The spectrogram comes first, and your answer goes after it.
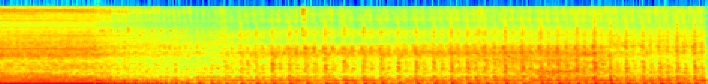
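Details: Honda Tiger single that smokes when cold and lacks power, cold lumpy idle after washing: uneven rough clicking clatter at the cylinder head. It resembles a scratched or slapping piston; the cause is loose rocker arms.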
